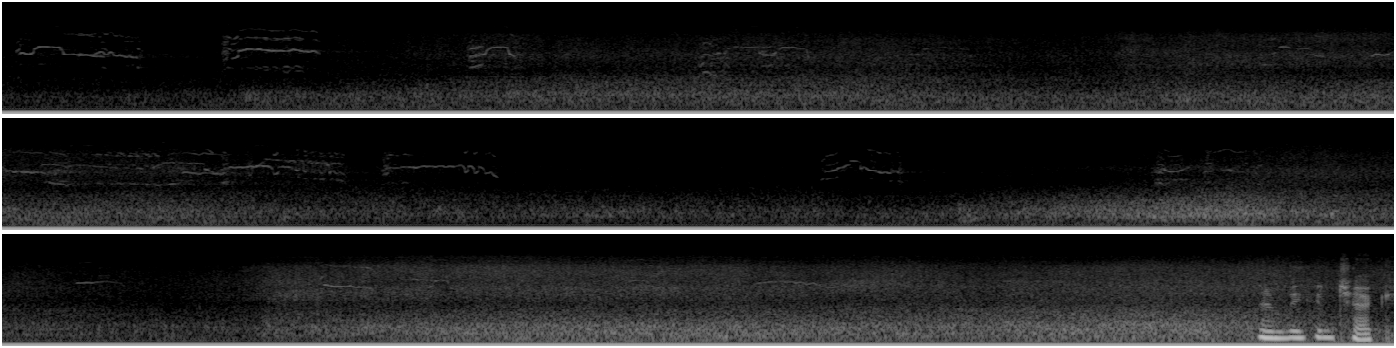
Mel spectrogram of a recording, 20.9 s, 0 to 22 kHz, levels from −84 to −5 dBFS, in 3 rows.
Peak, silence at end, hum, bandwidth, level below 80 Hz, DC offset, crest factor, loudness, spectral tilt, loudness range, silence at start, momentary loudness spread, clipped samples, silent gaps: -20 dBFS; 0 s; none; 16 kHz; -72 dBFS; 2%; 26 dB; -46 LUFS; -4.5 dB/octave; 12 LU; 0 s; 15 LU; under 0.1%; none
